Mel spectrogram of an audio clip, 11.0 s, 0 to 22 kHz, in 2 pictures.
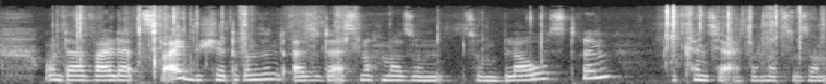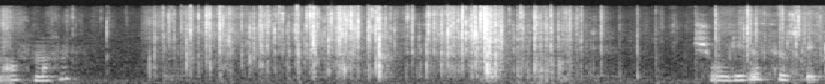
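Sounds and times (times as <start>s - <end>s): plastic bag crinkling: 0.3s - 2.5s, 4.4s - 11.0s.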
